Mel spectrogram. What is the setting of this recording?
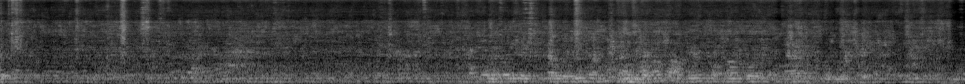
kitchen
